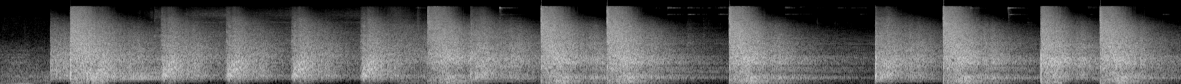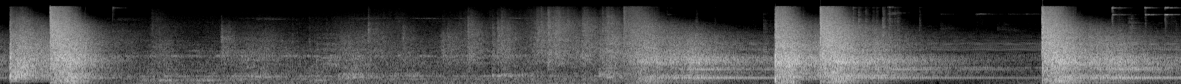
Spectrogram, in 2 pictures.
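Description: Sharp, loud gunshots from an Anderson Manufacturing AR-15 rifle with a 16-inch barrel fire at an outdoor gun range, some in quick clusters and others spaced apart, each ringing with a metallic report.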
